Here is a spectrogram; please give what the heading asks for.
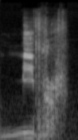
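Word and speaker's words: MIBR: bracket losing out to Mi ibr or meber as I believe the locals say it no one saw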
